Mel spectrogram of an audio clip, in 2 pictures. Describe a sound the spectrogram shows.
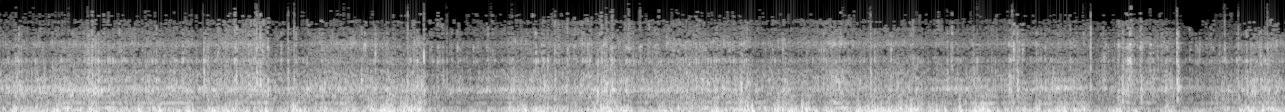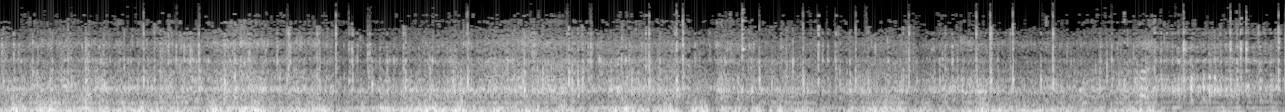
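Wind rushes loudly past a moving bike.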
